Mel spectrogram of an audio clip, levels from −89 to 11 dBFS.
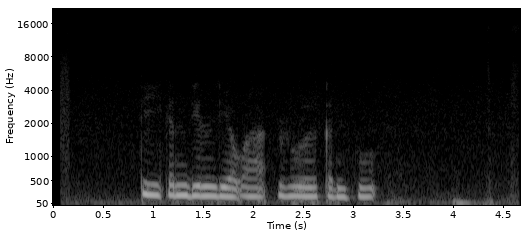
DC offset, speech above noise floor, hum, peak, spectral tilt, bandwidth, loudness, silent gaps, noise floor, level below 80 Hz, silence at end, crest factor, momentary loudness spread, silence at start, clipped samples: under 0.1%; 30 dB; none; -20 dBFS; -11 dB/octave; 4.5 kHz; -32 LUFS; none; -61 dBFS; -54 dBFS; 0.3 s; 14 dB; 22 LU; 0.85 s; under 0.1%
